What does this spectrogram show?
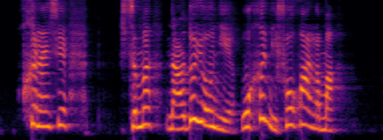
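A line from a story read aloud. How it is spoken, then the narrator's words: Embarrassed anger. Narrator (Chinese): 东方颜月一窘，顿时恼羞成怒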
